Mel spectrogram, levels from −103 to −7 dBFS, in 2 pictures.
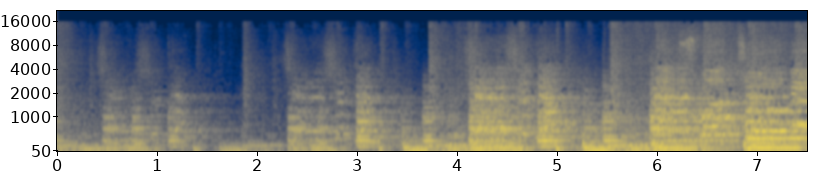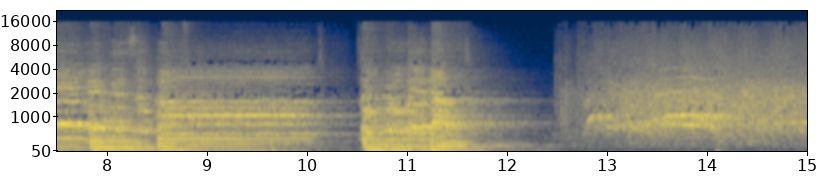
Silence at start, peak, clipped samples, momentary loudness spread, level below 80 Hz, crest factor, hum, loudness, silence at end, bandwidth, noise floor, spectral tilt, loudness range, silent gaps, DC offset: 0 s; -4 dBFS; under 0.1%; 19 LU; -36 dBFS; 18 dB; none; -21 LUFS; 0 s; 15.5 kHz; -45 dBFS; -6 dB/octave; 12 LU; none; under 0.1%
